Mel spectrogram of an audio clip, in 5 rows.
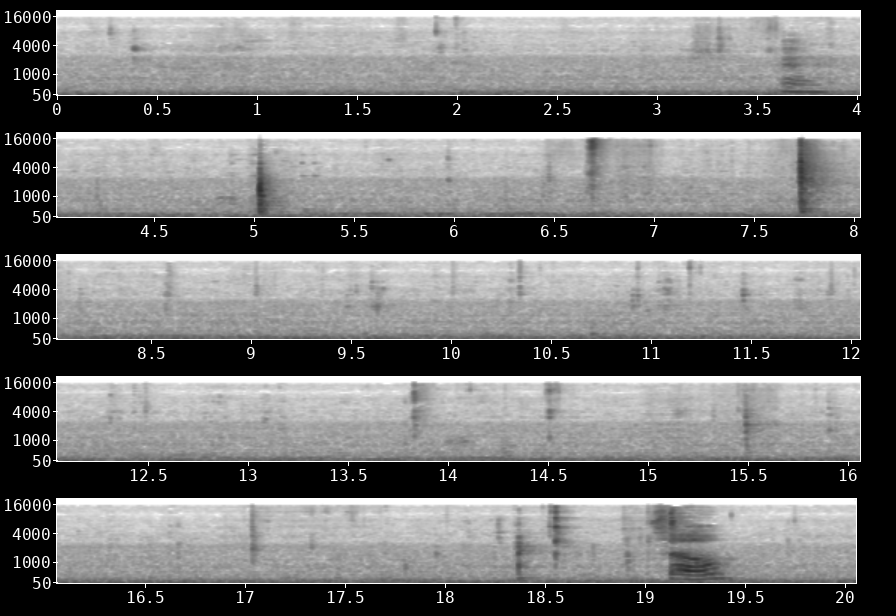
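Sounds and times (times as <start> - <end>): low room hum: 0.0 - 20.0
person chewing food: 4.6 - 19.0.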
